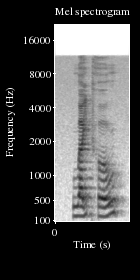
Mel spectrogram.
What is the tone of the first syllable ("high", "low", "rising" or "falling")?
rising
